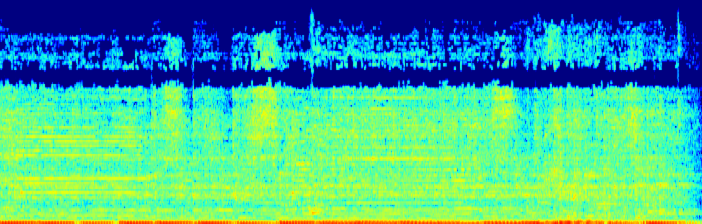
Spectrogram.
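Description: Electric bass guitar (a G&L) played over the song's recording with the band underneath: low repeated notes about twice a second, then longer held notes from about five seconds in, and a busier run of notes near the end.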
